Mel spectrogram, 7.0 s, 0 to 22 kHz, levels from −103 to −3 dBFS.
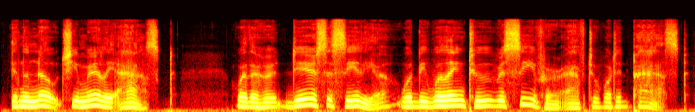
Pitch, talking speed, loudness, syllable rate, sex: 140 Hz, 170 wpm, -17 LUFS, 5.1 syllables/s, male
